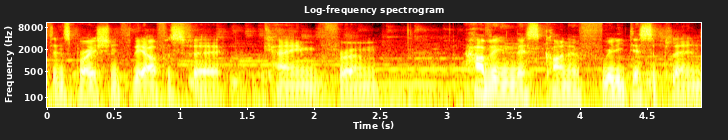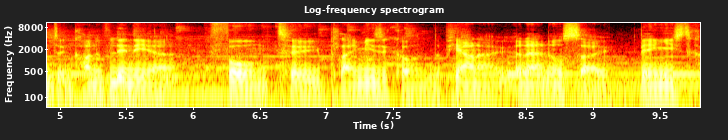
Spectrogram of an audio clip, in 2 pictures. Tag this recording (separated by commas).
Music, Speech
